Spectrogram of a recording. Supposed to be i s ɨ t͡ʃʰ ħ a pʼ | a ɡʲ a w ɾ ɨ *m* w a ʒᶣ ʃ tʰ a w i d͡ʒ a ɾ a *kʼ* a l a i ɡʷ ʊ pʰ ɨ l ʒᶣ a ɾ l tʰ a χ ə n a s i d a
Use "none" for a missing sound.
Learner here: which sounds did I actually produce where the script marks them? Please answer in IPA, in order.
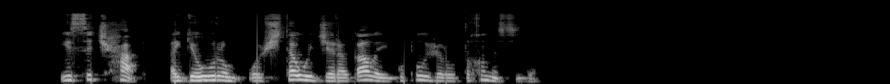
m, kʼ

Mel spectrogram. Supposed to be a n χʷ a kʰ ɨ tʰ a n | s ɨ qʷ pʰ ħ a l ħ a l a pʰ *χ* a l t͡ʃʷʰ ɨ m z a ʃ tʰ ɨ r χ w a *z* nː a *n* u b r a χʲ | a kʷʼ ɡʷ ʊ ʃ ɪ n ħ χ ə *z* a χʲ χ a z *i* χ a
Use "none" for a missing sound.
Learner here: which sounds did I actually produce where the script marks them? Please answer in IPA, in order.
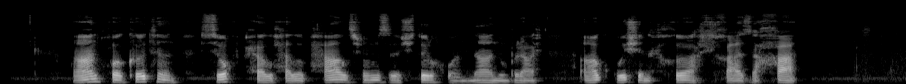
ħ, none, n, none, a

